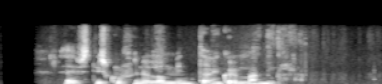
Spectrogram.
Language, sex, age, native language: Icelandic, male, 50-59, Icelandic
